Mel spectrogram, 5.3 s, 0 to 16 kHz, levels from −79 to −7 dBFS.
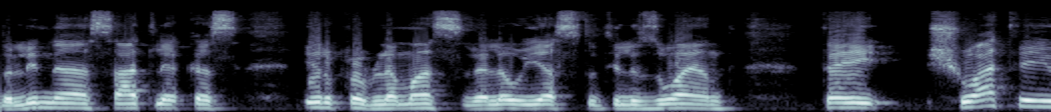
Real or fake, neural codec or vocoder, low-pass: real; none; 10.8 kHz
